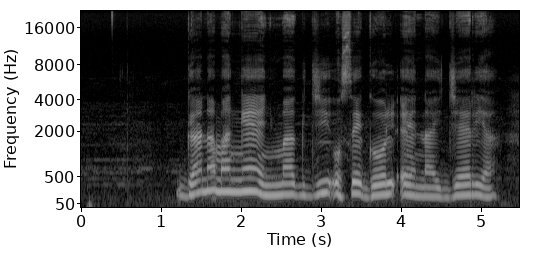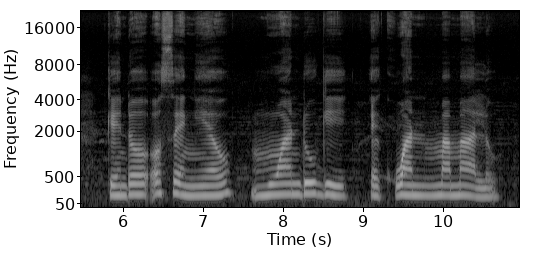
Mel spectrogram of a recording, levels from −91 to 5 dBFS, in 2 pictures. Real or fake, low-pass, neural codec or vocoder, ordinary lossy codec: real; none; none; none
